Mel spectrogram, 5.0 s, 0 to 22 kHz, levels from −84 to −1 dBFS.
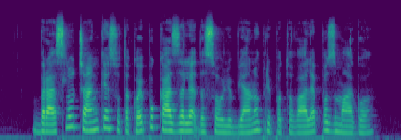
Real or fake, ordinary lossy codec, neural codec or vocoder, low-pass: real; none; none; 19.8 kHz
